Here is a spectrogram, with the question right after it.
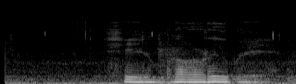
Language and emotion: Russian, neutral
